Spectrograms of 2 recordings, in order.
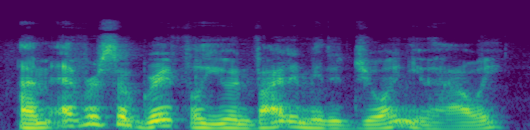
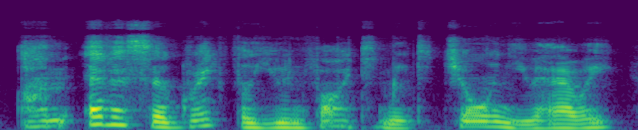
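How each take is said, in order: First: It is read in the reader's ordinary accent. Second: It is read in a put-on British accent. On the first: The speaker calls it wrong. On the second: The speaker calls it right.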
